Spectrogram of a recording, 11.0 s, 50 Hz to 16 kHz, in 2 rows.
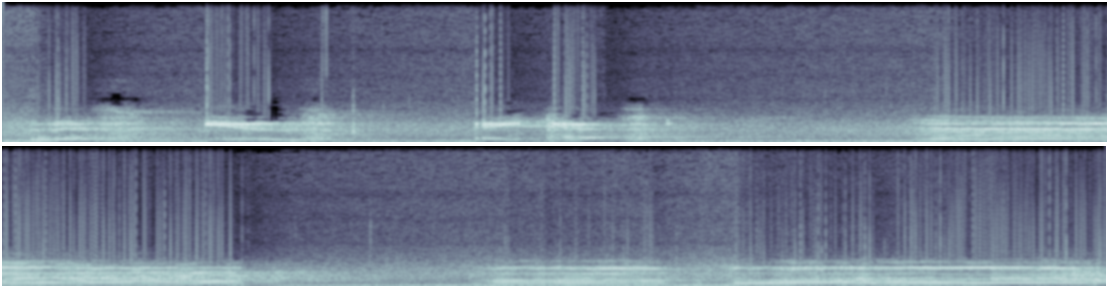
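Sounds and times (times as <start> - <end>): cow mooing over loudspeakers: 4.5 - 11.0.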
